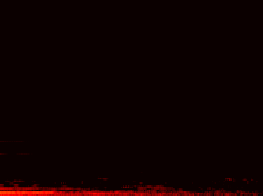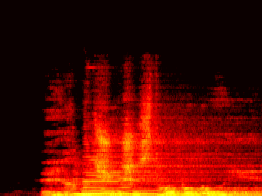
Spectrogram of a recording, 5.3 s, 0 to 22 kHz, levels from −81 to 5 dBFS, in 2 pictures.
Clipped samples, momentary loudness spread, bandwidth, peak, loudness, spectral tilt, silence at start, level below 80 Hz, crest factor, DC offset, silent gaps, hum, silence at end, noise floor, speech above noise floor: under 0.1%; 9 LU; 15.5 kHz; -4 dBFS; -19 LUFS; -4.5 dB/octave; 0 s; -72 dBFS; 18 dB; under 0.1%; none; none; 0 s; -70 dBFS; 52 dB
